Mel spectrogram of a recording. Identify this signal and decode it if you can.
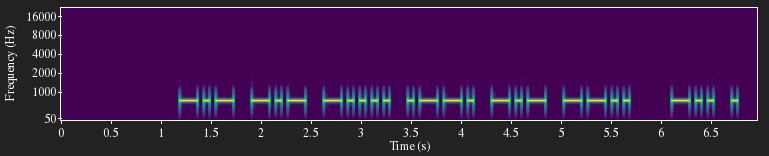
Morse code, heard as a keyed tone, about 20 wpm, 700 Hz. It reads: KK6PKZ DE
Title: USA Callsign DE Callsign 20wpm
